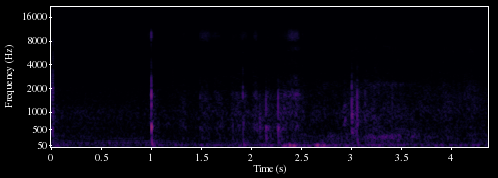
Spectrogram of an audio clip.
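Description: Near silence with a faint sharp click about a second in, followed by soft scattered taps and scratchy rustles for the next two seconds.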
